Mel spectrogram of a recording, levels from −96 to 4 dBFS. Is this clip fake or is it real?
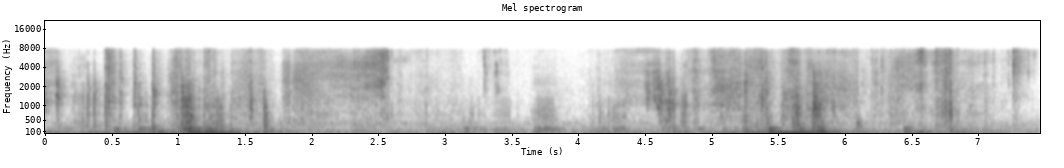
real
